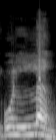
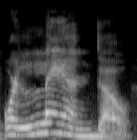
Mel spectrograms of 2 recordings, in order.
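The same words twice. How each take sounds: First: It is pronounced with Portuguese sounds. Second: It is pronounced with English sounds. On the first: "Em português é assim" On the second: "Em inglês vai ser Orlando"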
